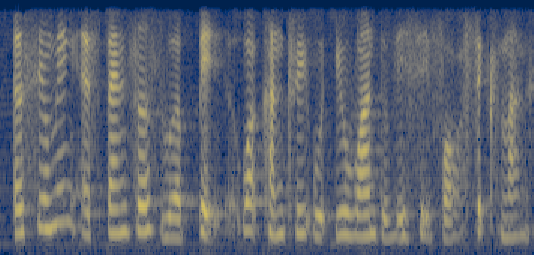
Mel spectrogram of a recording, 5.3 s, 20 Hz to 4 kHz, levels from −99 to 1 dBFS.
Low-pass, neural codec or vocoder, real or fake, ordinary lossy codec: 3.6 kHz; none; real; AAC, 32 kbps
